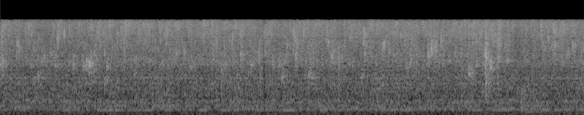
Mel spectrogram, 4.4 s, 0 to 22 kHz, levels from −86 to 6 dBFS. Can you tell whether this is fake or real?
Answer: real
